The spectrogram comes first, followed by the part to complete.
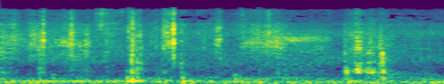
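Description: Several light knocks and clicks as a foam air filter on its cage is unfastened and pulled out of a dirt bike's airbox.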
